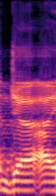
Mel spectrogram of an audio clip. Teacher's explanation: mad wajib muttasil dengan lima harokat atau 5 ketukan atau dua setengah Alif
